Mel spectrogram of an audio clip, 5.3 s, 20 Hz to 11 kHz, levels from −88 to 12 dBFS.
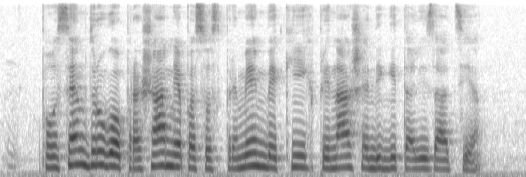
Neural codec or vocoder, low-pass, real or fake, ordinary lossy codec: vocoder, 24 kHz, 100 mel bands, Vocos; 9.9 kHz; fake; none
